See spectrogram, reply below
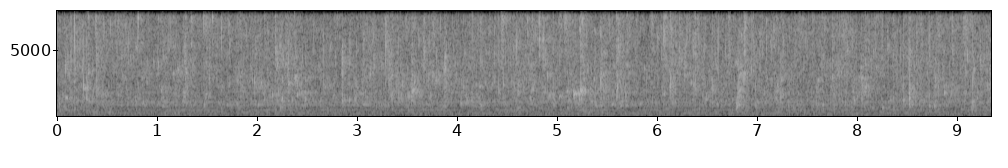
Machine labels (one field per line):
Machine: pump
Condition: normal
